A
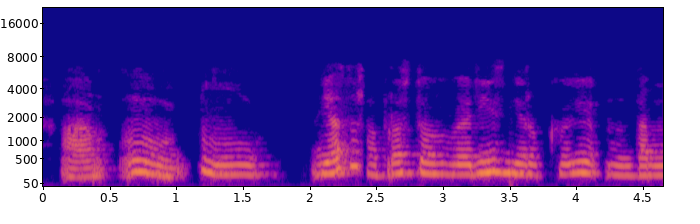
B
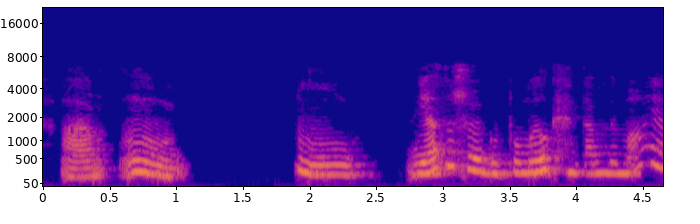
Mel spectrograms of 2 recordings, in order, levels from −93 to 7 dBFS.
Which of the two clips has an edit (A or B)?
A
